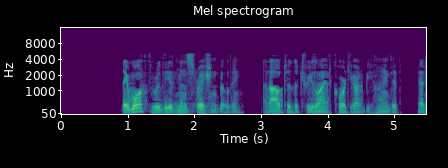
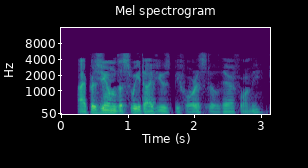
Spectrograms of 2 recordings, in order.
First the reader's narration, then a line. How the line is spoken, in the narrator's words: Jordan said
